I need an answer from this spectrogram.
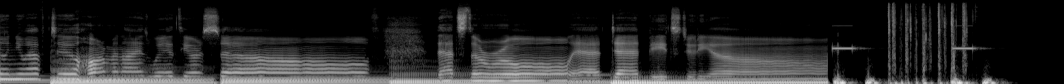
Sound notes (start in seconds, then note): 9.4 beeping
